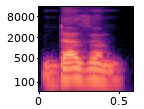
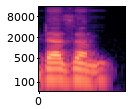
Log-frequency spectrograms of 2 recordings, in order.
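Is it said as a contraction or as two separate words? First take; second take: contraction; contraction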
